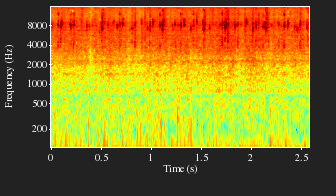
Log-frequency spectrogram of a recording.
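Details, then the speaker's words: 2000 Jeep Cherokee XJ, carb idle mixture screws set a half turn out from where the engine bogged and sputtered (rough tune): deep, steady even idle rumble, no stumbling; normal idle. "So I'll come a half turn out from that spot. And that's where we'll set it up. And that gets it pretty close."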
